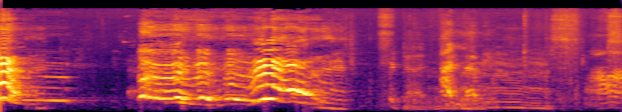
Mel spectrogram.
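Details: Female Bullmastiff howling in greeting to her owner: a short cry, then a long, warbling, rising-and-falling howl, followed by quieter whines with a person's voice.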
